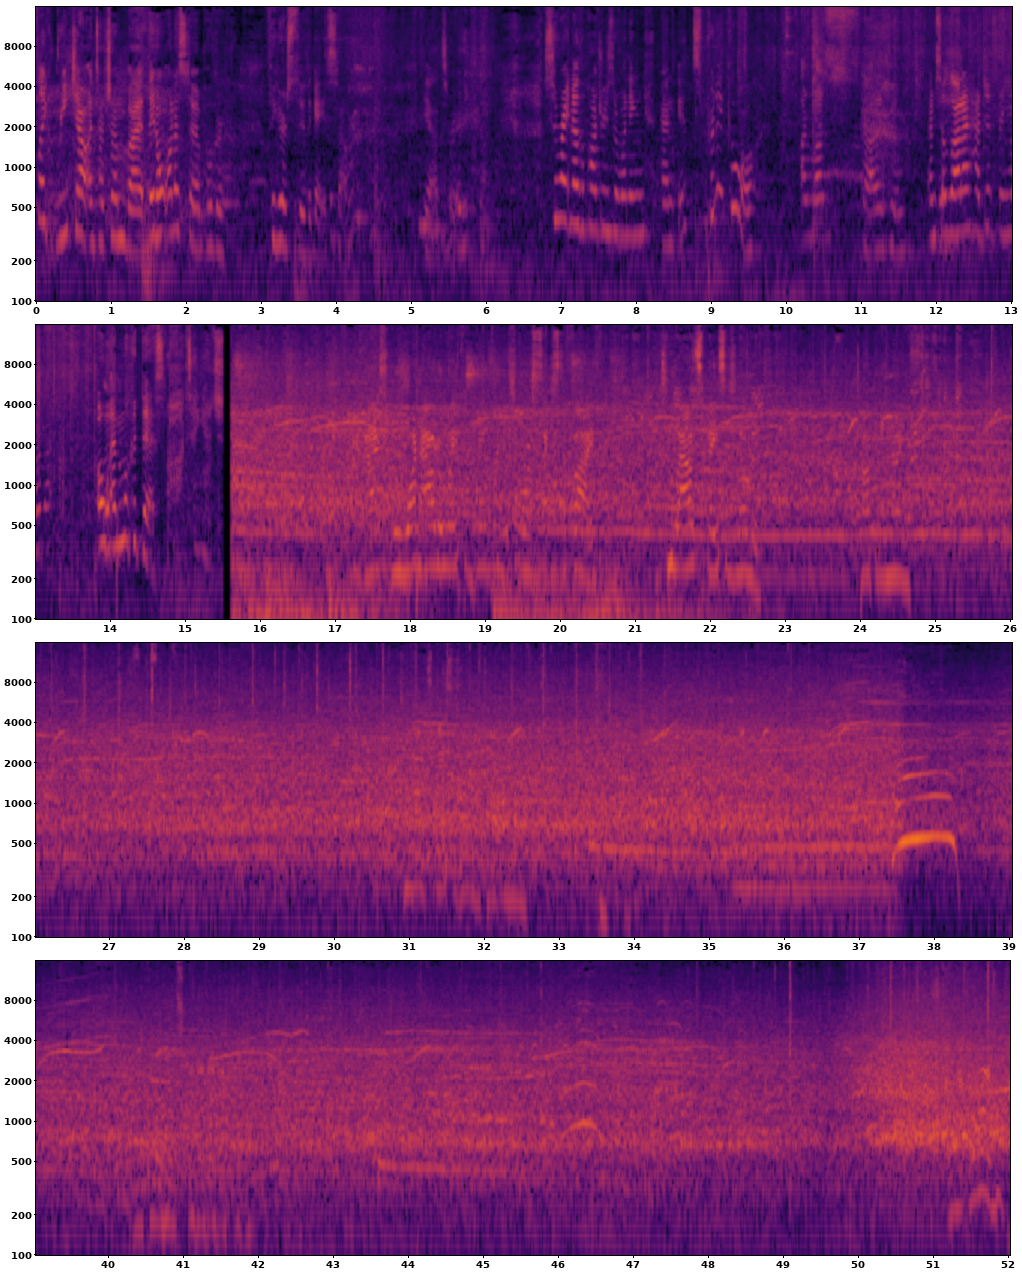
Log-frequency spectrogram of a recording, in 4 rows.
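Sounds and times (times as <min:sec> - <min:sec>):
crowd cheering: 0:00.0 - 0:01.9, 0:15.6 - 0:52.0
crowd hubbub: 0:15.6 - 0:44.2
loud rising yell: 0:15.6 - 0:48.5
crowd shouts: 0:15.6 - 0:52.0.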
